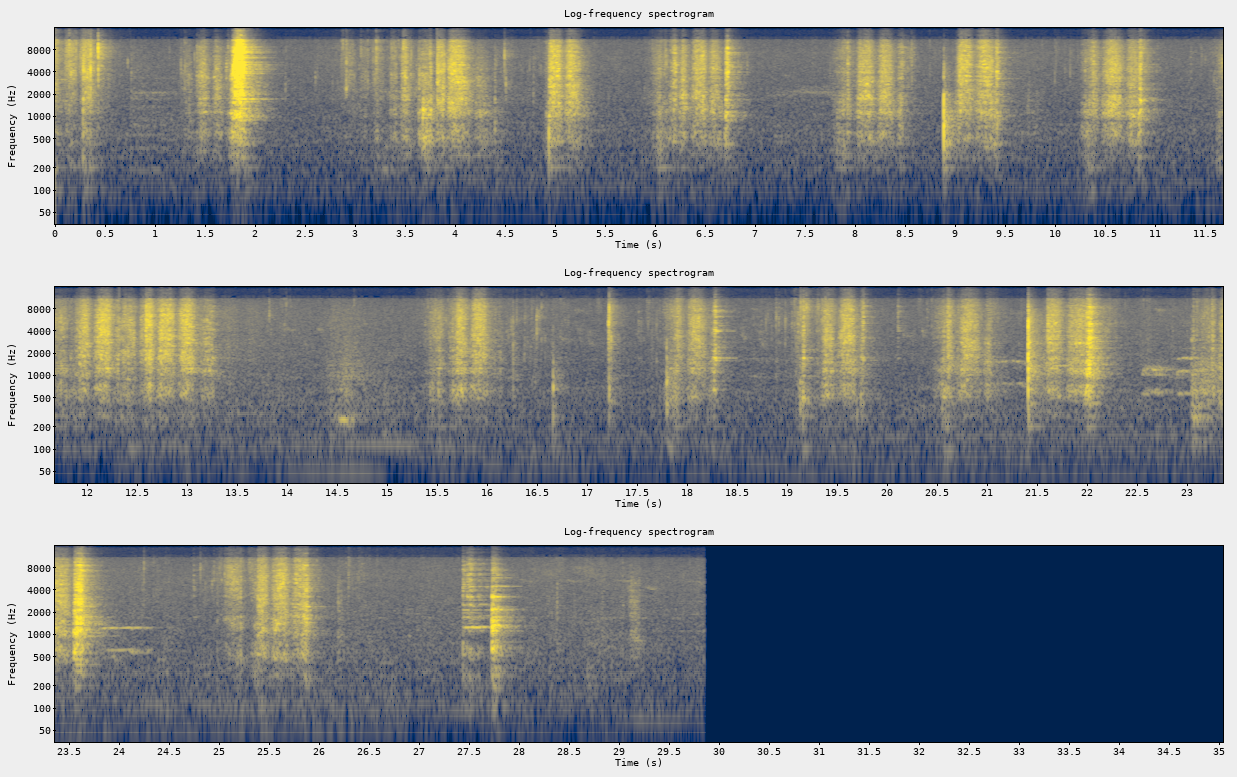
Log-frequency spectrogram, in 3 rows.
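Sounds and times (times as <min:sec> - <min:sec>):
knife rasping strokes: 0:01.3 - 0:02.2, 0:03.1 - 0:05.4, 0:06.0 - 0:07.0, 0:07.8 - 0:09.6, 0:10.2 - 0:13.4, 0:15.4 - 0:16.2, 0:17.8 - 0:18.5, 0:19.1 - 0:19.9, 0:20.5 - 0:22.3, 0:23.0 - 0:24.0, 0:25.0 - 0:26.1.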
